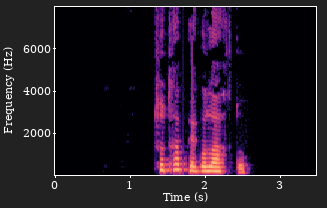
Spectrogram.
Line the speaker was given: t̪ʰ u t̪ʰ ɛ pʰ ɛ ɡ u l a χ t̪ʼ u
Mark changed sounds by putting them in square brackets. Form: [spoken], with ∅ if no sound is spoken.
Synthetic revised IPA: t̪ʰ u t̪ʰ [a] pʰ ɛ ɡ [ɔ] l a χ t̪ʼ u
